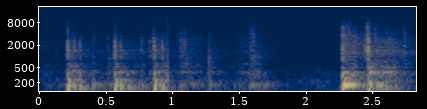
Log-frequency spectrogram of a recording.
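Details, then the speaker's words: Door that wouldn't latch, after moving the strike plate and adjusting its hole: a few dull thumps, then one solid thunk with a crisp click as the door shuts; the latch now catches and holds. "So moving the strike plate and adjusting that hole is what ended up doing the fix."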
